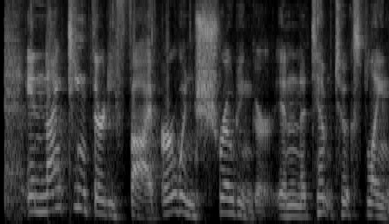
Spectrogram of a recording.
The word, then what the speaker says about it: Schrödinger: ahí está, así como se pronuncia Schrödinger.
